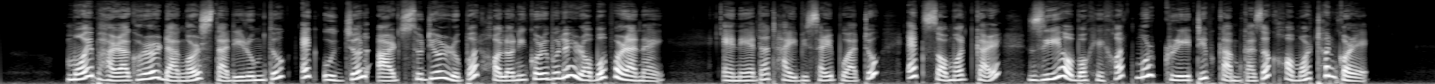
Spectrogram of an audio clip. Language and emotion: Assamese, happy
